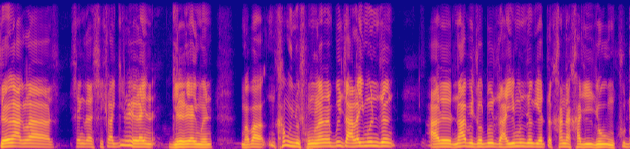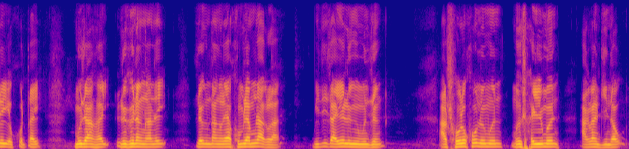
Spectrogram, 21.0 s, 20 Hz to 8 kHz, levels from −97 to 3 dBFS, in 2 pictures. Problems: none marked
